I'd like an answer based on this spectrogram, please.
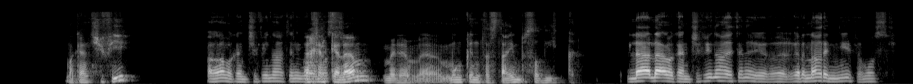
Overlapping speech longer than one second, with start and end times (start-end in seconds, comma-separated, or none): none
